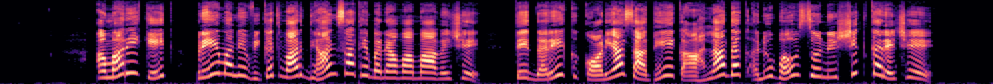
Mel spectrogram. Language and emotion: Gujarati, happy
